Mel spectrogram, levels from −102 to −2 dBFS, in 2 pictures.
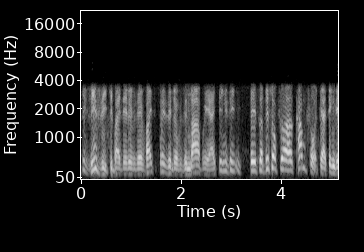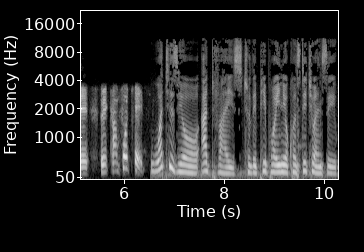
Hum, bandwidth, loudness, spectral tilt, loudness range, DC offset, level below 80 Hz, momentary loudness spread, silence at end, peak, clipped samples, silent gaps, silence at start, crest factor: none; 11.5 kHz; -26 LUFS; -5 dB/octave; 2 LU; under 0.1%; -58 dBFS; 8 LU; 0.05 s; -8 dBFS; under 0.1%; none; 0.05 s; 16 dB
